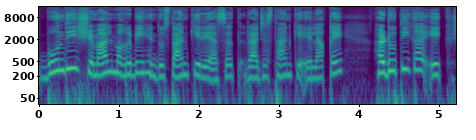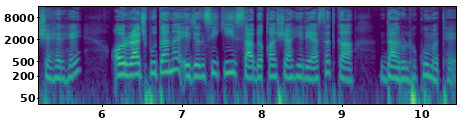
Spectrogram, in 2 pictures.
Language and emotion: Urdu, neutral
